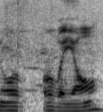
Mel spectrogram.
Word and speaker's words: Orléans: Okay, so we're going to work the bison here in Orléans, which I believe is the way it's approximately pronounced in French.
